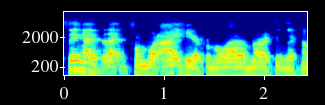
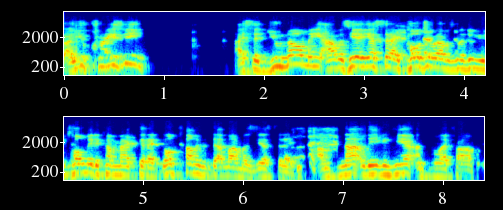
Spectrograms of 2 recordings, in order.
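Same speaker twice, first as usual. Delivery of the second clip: loud, high indignant protest; angry; 8 semitones higher, 6 dB louder than usual. Retold or imitated. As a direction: raise your voice at the clerk, outraged. Angry confrontation with office clerk.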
